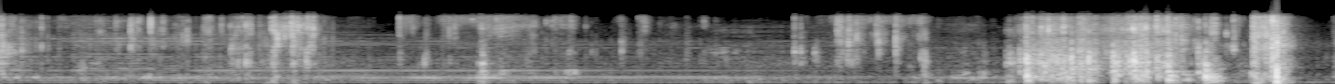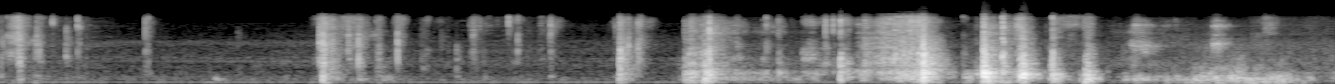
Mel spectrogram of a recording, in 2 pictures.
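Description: Foil card packs crinkle and rustle as they are handled and stacked.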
